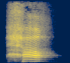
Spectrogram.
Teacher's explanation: Ha from middle part of your throat. Give hams for fatha open jaws and then attach with cough.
